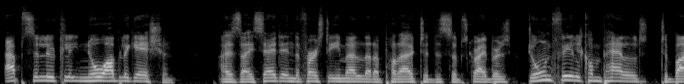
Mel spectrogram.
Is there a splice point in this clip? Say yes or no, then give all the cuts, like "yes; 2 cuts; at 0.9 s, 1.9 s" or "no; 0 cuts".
yes; 1 cut; at 5.2 s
